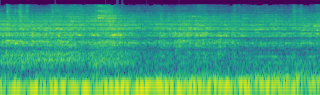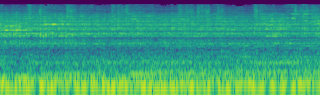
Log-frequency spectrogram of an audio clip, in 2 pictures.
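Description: Film sound effects of a UFO hovering over a house: a loud, deep rumble with many steady droning tones layered over it.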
